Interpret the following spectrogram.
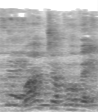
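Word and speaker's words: Rajaković: If you don't know how to pronounce the name, try to make sure you have that one right. Yeah, it's definitely Rajakovic.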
